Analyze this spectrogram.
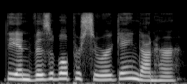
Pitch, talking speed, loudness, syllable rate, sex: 225 Hz, 190 wpm, -16 LUFS, 6.4 syllables/s, female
